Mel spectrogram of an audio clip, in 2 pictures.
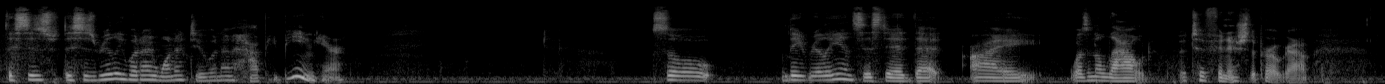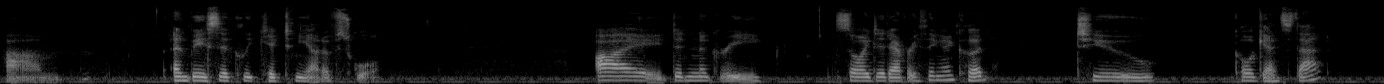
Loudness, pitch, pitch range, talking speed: -34 LUFS, 170 Hz, 125-195 Hz, 105 wpm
